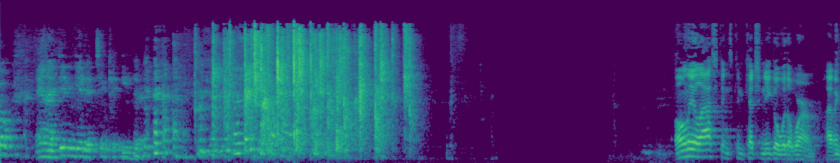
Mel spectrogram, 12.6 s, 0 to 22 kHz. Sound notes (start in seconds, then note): 2.0 laughter; 2.9 applause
